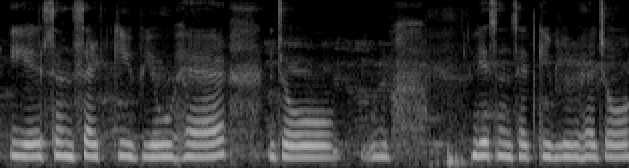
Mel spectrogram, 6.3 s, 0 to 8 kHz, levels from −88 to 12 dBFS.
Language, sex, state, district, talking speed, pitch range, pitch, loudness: Hindi, female, Bihar, Purnia, 115 wpm, 210-225 Hz, 215 Hz, -26 LUFS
